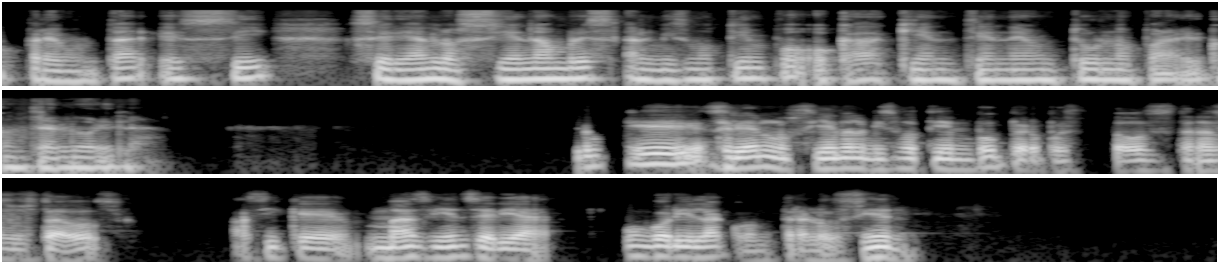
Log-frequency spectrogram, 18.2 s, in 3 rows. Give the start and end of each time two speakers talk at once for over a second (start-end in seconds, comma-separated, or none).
none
